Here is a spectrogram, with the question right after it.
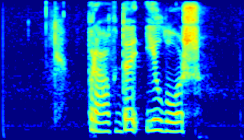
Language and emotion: Russian, neutral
